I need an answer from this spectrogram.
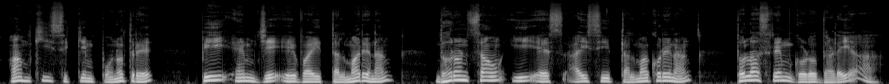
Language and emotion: Santali, neutral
